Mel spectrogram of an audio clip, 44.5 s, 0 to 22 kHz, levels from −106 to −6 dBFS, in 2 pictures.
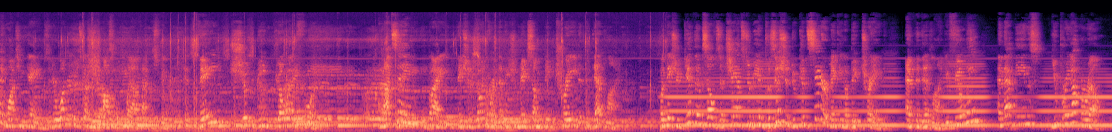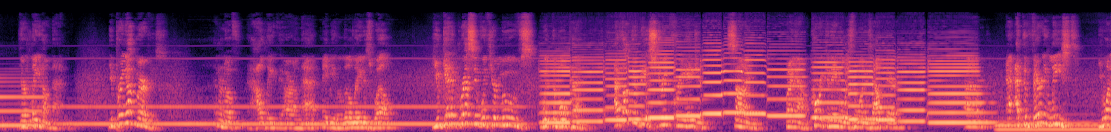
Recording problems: off-mic speech; far
room echo; slight; dies away in 0.4 s
background music; very loud; throughout; as loud as the speech
high-pitched whine; faint; throughout; 3.5 kHz, 30 dB below the speech
traffic noise; faint; throughout; 20 dB below the speech
abrupt cut into speech; at the start and the end

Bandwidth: 14.5 kHz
